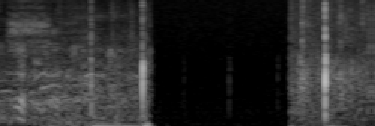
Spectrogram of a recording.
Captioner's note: laughter; applause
